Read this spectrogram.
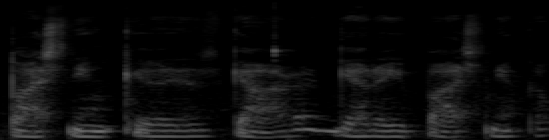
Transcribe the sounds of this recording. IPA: ˈpɑːsʲnʲɪŋkɐs ˈɡʲɛr ɡʲɛˈrɐɪ ˈpɑːsʲnʲɪŋkɐʊ

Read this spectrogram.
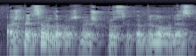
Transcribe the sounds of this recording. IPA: ˈɐʃ nʲɛɐtʲˈsʲɪmʲɛnʊ tɐ prɐsʲˈmʲɛ ɪʃ kʊr ʊʃʲsʲɪkɐbʲɪˈnɐʊ nʲɛs

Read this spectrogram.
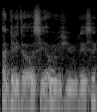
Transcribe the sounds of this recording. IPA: ɐnt rʲiːˈtoːjɛʊs jɛʊ ʒʲuːˈrʲeːsʲɪ

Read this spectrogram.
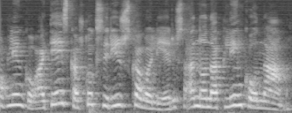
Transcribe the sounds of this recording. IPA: ɐpʲˈlʲiːŋˌkoːʊ ɐˈtʲɛːjeːs ˈkɑːʃˌkuɔks ˈrʲiːʒʊs kɐʋɐˈlʲiɛrʲʊs ˈɑːˌnoːn ɐpʲˈlʲiːŋˌkoːʊ ˈnɑːmɐ

